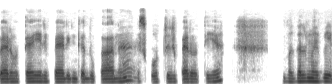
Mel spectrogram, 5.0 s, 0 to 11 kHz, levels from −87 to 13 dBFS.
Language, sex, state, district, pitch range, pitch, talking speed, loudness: Hindi, male, Bihar, Muzaffarpur, 110-120 Hz, 115 Hz, 190 wpm, -18 LUFS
